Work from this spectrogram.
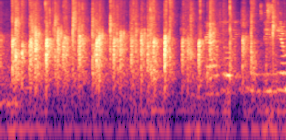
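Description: An audience at a school merit assembly claps for a gold award winner, a steady round of applause that holds for several seconds, with a voice speaking over it near the end.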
